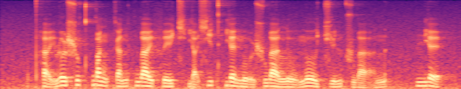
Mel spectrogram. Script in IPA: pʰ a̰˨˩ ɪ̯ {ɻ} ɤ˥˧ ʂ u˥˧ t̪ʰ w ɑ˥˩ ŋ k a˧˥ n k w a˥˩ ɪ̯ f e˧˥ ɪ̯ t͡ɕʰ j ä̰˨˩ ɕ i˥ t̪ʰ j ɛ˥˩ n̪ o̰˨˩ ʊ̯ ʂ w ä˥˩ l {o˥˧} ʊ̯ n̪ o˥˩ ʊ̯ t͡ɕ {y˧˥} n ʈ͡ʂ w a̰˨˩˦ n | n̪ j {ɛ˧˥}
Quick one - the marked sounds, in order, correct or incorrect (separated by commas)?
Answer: correct, incorrect, correct, incorrect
